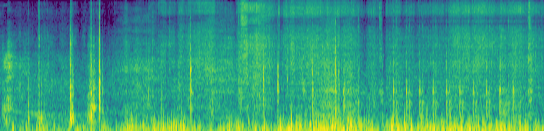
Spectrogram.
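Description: Low rumbling wind noise on the microphone, with a few sharp clicks in the first second and a quick, even run of soft ticks about four seconds in.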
